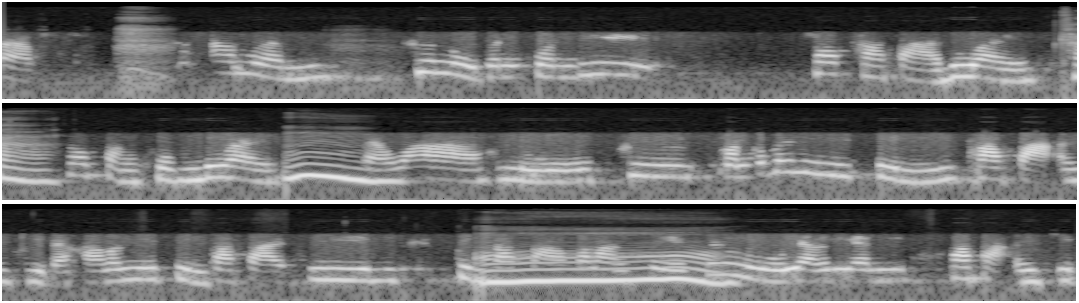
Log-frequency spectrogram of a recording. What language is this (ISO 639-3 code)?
tha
